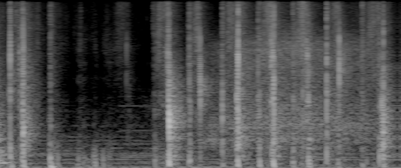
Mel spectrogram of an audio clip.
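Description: A tarot deck being shuffled by hand: an irregular run of quick card slaps and flicks, with a short lull about a second in.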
